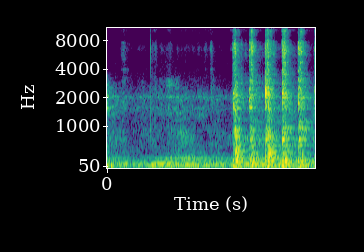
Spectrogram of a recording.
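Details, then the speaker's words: 2012 Chevy Cruze: hand taps on the muffler, about three per second, each leave a tinny rattle; a baffle inside has broken loose at this end but not farther up. Catalytic converter taps solid. "I can hear something listen that hear that there's a baffle inside it's breaking loose it's broken loose on this end but not farther up"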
